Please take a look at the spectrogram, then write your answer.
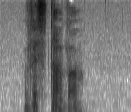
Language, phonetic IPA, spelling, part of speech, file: Polish, [vɨˈstava], wystawa, noun, Pl-wystawa.ogg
